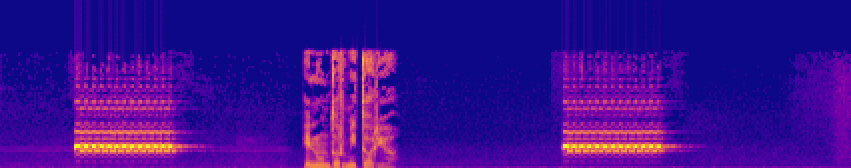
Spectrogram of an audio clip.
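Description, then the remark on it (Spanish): A telephone rings twice in long, steady bursts of a bright, buzzing bell tone, with a short stretch of speech in between the two rings; Bryuhanov picks up the phone. “Bryuhanov coge el teléfono.”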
